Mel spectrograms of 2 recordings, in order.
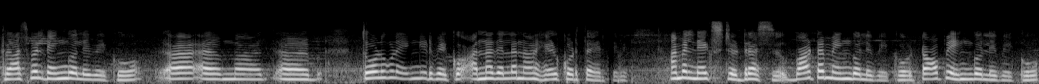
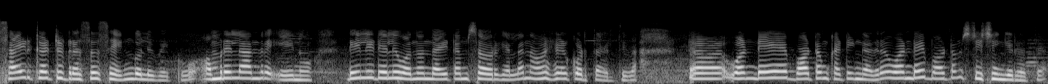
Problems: none marked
